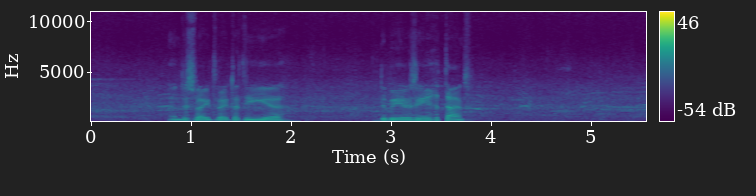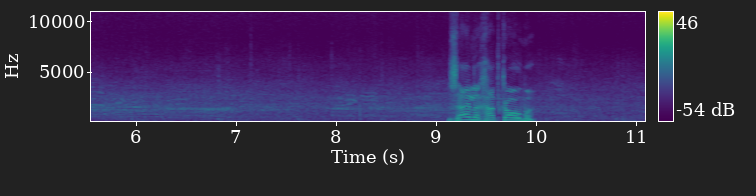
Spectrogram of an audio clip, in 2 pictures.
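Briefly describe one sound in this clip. A referee's whistle blows sharply in short blasts.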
